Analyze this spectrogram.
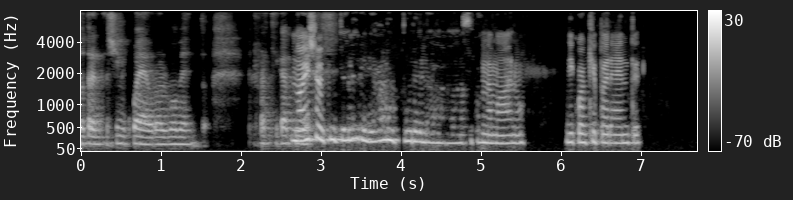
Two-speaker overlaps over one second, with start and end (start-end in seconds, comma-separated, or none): none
